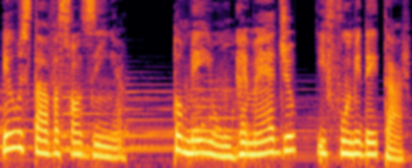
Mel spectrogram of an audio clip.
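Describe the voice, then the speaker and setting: A woman with a Brazilian accent reads a dramatic religious testimony as its narrator. Her voice sits quite low for a woman. Prominent music plays behind her scripted delivery. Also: expressive, unhurried.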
